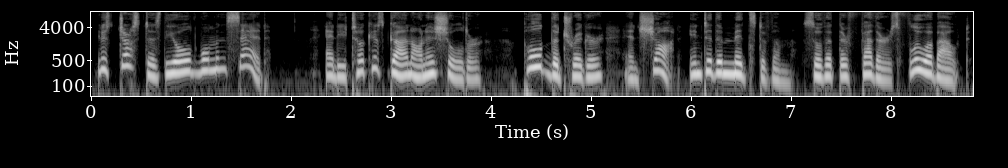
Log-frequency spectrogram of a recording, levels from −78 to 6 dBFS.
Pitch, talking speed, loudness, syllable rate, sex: 210 Hz, 215 wpm, -18 LUFS, 4.9 syllables/s, female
